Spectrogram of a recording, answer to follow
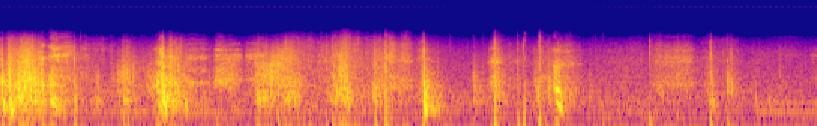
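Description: Fight-scene sound on a vintage TV soundtrack: a run of sharp knocks and scuffles with short cries, thinning out in the last couple of seconds.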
